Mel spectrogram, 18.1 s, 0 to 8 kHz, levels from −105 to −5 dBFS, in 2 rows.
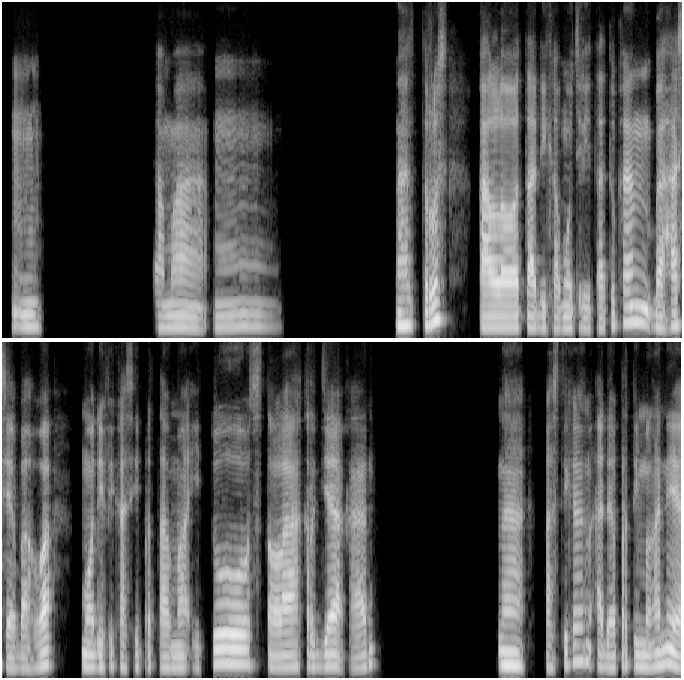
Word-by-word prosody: Mhm. 105 -1 -4 1.5
Sama. 100 -2 -2
Mmm. 105 0 -9 1.5
Nah 115 0 +3
terus 160 +9 +2 0.4
kalo 100 -1 +6 0.2
tadi 100 -1 0
kamu 95 0 -4
cerita 90 -1 -8
tuh 115 - -9
kan 140 +1 +3 0.3
bahas 105 +3 +2
ya 95 - -1
bahwa 95 +6 +2 0.4
modifikasi 105 -1 -2
pertama 100 0 -3
itu 95 +8 -6 0.5
setelah 105 -3 +2
kerja 110 -3 +1
kan. 100 +8 -3 1.6
Nah, 120 -3 +4 0.2
pasti 100 +4 -6
kan 150 +3 -3
ada 100 -1 0
pertimbangannya 115 +1 +1
105 Hz, 85 wpm, -23 LUFS, 100-115 Hz, 1.6 s, kalo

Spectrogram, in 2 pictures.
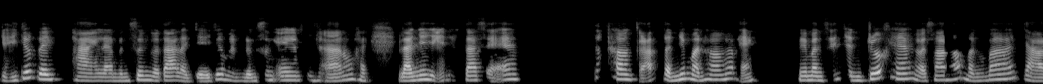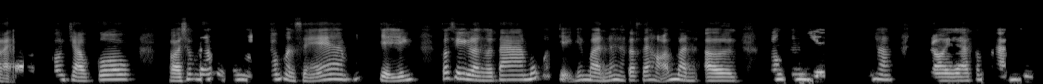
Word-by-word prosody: chị 185 0 -3
trước 300 0 +2
đi, 235 -1 +5
thà 180 -4 +3
là 170 0 0
mình 170 0 -5
xưng 205 +2 0
người 180 -3 -1
ta 190 +1 +4
là 165 - 0
chị 155 -1 0
chứ 235 0 +1
mình 170 -6 -7
đừng 155 0 -1
xưng 205 +3 -7
em 195 0 0 0.2
à, 160 +2 +3
đúng 230 +3 -2
rồi. 180 -6 -5 0.3
Làm 175 +2 +7
như 225 - +5
vậy 180 - +1
người 210 -2 -17
ta 200 0 +4
sẽ - - -2 1.0
thích 320 - -11
hơn, 235 -2 +5
cảm - - +2
tình 195 -5 +3
với 240 +5 +3
mình 215 -5 +3
hơn 225 0 0
á 265 - -1
bạn, - - 0 0.5
thì 195 - +1
mình 195 -1 +4
sẽ 225 +7 -6
nhìn 185 -1 -3
trước 265 +7 +5
ha, 255 -6 +1
rồi 165 -5 +1
sau 205 +4 +2
đó 205 - -6 0.2
mình 175 +2 -9
mới 245 +6 +1
chào 160 -1 +1
lại: - - +1 0.2
"Ờ, - - -22 0.2
con 220 0 -5
chào 170 -5 +1
cô." 225 +2 +2 0.4
Rồi 170 -1 +5
xong 240 +6 -4
đó 235 - +1
người - - -9
ta - - -20
ngồi 225 - -1 0.3
xuống 235 - -1
mình 215 -6 -1
sẽ 175 +8 +1
bắt 240 - -9 0.2
chuyện. 185 +5 +1 0.2
Có 275 - 0
khi 260 -3 +3
là 210 -3 +5
người 185 -1 -2
ta 215 0 +2
muốn 250 +5 0
bắt 420 -2 -15
chuyện - - -4
với 200 - -5
mình 180 -5 +2
á, 200 - -2
người 205 - -3
ta 195 - -1
sẽ 200 +1 -3
hỏi 210 +2 -2
mình: 215 -5 +2
"Ừ, 175 0 +3 0.3
con 235 +1 +1
tên 235 -1 +2
gì?" 205 -4 +1 0.5
Đúng 245 - -3
hông? 220 - -1 0.4
Rồi, 175 -1 +3
à: 175 - +1
"Con 225 - -5 0.2
làm 215 +5 +1
gì?" - - -6
205 Hz, 255 wpm, -24 LUFS, 175-230 Hz, 1.0 s, Làm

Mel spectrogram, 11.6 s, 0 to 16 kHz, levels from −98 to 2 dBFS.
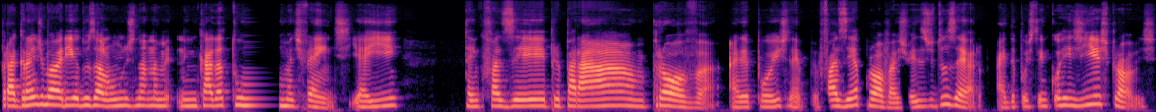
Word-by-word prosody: pra 215 -2 +4
grande 235 +4 +2
maioria 235 -2 +4
dos 235 +1 0
alunos 220 0 +2
na 225 0 -2
na 220 0 -2 0.2
em 210 0 -3
cada 220 +1 +3
turma 230 -2 -3
diferente 190 -5 -4
e - - -7
aí, 200 +6 -1 0.6
tem 200 -1 -3
que 190 - -18
fazer 210 +1 +1
preparar 215 0 +4
prova, 195 -9 +2
aí - - -4
depois, 185 +4 -3
né, - - -7 0.2
fazer 205 +2 +1
a 250 - -2
prova, 195 -8 +1
às 160 0 -7
vezes, 195 +4 -5
do 265 +6 -4
zero, 215 -9 0
aí 170 - -6
depois 180 +2 -8
tem - - -6
que 205 - -10
corrigir 230 +4 +1
as 275 0 -4
provas. - - -3
215 Hz, 180 wpm, -22 LUFS, 200-230 Hz, 0.6 s, pra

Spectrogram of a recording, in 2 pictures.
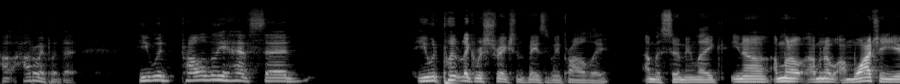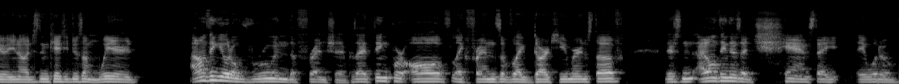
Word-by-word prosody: how 140 - -11
how 165 - -11
do 170 0 -4
I - - -4
put - - -14
that? - - -16 0.6
He 170 +2 -2
would 190 -1 -3
probably 200 +3 -1
have 175 -4 -2
said 150 -3 -3 1.1
he 155 -1 +1
would 175 +1 +2
put, 200 -4 +3
like, 170 -4 +2
restrictions, 130 -5 -3
basically, 100 -3 -6
probably, 95 -2 -8 0.3
I'm 120 -1 0
assuming, 110 0 -1
l - - 0
ike, 110 -1 -3
you 125 - 0
know, 125 -1 +3
"I'm 140 - +5
gonna 140 -2 +7
I'm 120 +2 -4
gonna 135 -2 +3
I'm 115 - -1
watching 145 -1 +7
you, 120 0 +3
you 115 0 +2
know, 115 0 0
just 115 +3 -5
in 125 - +2
case 130 -1 +1
you - - -3
do 125 +1 -1
something 115 -4 -1
weird." 120 -3 0 0.5
I - - -4
don't 175 - +3
think 190 0 +4
it - - +5
would 165 - +7
have 120 -5 -2
ruined 130 -1 +1
the 110 - -5
friendship 110 -4 -7
because 105 +6 -11
I 125 - +1
think 150 +4 0
we're 140 - 0
all, 130 +1 +2
f 125 - -14
like, 115 -1 -4
friends 120 +1 -1
of, 120 -2 -2
like, 110 -3 0
dark 115 -2 +1
humor 120 +1 0
and 120 0 0
stuff. 135 +2 +2 0.4
There's 125 +1 -4
n 130 - +3
I - - -2
don't 150 +1 +4
think 160 0 +3
there's 150 -2 +2
a 130 -4 0
chance 120 +1 -4
that - - -3
he 115 +1 -9 0.2
it 115 0 -5
would 120 +1 -3
have 105 -3 -7
125 Hz, 255 wpm, -25 LUFS, 115-145 Hz, 1.1 s, gonna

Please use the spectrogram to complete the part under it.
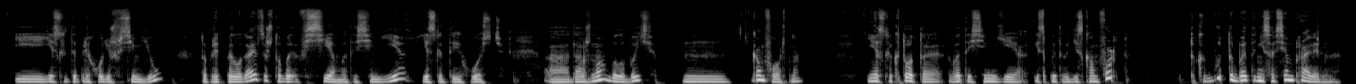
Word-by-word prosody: И 125 - -1
если 125 0 -1
ты 130 +1 -2
приходишь 115 -2 -2
в - - -3
семью, 130 - 0 0.4
то - - -2
предполагается, 125 - +2
чтобы 130 -6 0
всем 120 -7 +2
этой 105 0 -6
семье, 120 - 0 0.2
если 120 -2 0
ты 110 +2 -3
их 100 - -4
гость, 110 -5 -3 0.4
а, 110 0 -1
должно 120 - +3
было 140 -10 +4
быть, 185 - 0 0.3
м, 125 -2 0 0.2
комфортно. 135 - +2 0.6
Если 150 -2 +1
кто-то 120 -8 +1
в 130 - -3
этой 125 -2 0
семье 120 -1 -1
испытывает 115 -4 -4
дискомфорт, 135 - 0 0.6
то - - -11
как - - -6
будто 295 -8 +2
бы 190 +2 +6
это 190 -3 -5
не 170 - +7
совсем 180 +7 +4
правильно. 115 - -1
125 Hz, 165 wpm, -23 LUFS, 115-155 Hz, 0.6 s, не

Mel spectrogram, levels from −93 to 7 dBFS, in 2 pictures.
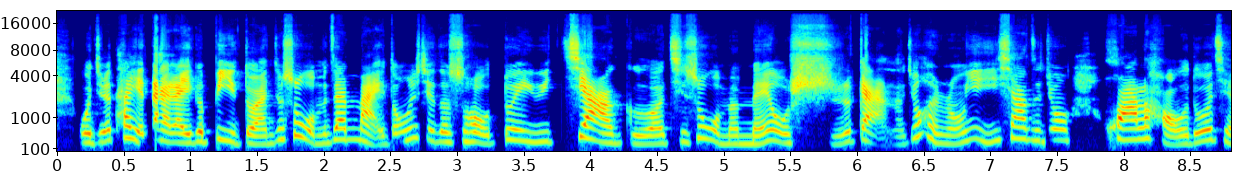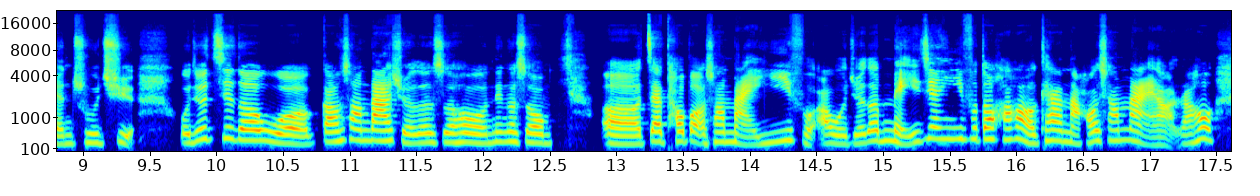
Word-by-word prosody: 我 230 - -1
觉 235 +2 -6
得 270 - +1
它 345 +4 +3
也 - - +3
带 270 -3 +8
来 235 -1 +9
一 225 - +5
个 255 - +1
弊 270 0 +3
端， 200 -2 0
就 300 - -9
是 395 +7 +1
我 370 - -2
们 215 +1 -13
在 305 +3 +4
买 295 -10 +3
东 245 - -8
西 315 -5 -6
的 250 -2 -5
时 245 +2 -3
候， 240 -4 -2
对 280 +5 -4
于 250 +1 -7
价 315 - +8
格， 205 -1 -5
其 215 +4 -2
实 335 - -2
我 305 -5 -5
们 200 -2 -8
没 200 0 -2
有 270 -5 -1
实 220 +1 +1
感 - - +5
呢， 185 - -19
就 - - -5
很 - - -6
容 205 +3 -7
易 280 -5 -5
一 275 - -10
下 325 +1 +2
子 280 -2 -13
就 295 - -9 0.4
花 305 -2 +7
了 330 - +2
好 195 - -2
多 265 +6 -1
钱 205 -8 -7
出 225 +2 -10
去。 410 - -5 0.3
我 225 - -8
就 295 - -5
记 330 +1 -6
得 285 -2 +1
我 215 -7 0
刚 250 +4 -2
上 295 -2 -2
大 275 0 +5
学 240 -5 -7
的 230 +1 -6
时 235 +1 -6
候， 230 -2 -3
那 250 +3 -11
个 250 - -7
时 245 0 -6
候， 225 -1 -2 0.4
呃， 200 -2 0
在 255 +5 +1
淘 255 +1 -2
宝 270 - -2
上 250 0 -5
买 235 -7 -1
衣 240 +9 -9
服， 280 - -11
啊， 215 - -5
我 210 -1 -7
觉 210 +2 -9
得 270 - -3
每 265 -7 -3
一 230 - -9
件 320 0 -4
衣 320 - -9
服 320 0 -10
都 315 0 +3
好 300 -1 -3
好 305 -9 +1
看 275 +2 -2
呐， 225 - -1
好 250 - -4
想 275 +1 -5
买 275 -7 0
啊。 180 0 -4
然 215 - -6
后， 320 +1 0
250 Hz, 320 characters per minute, -22 LUFS, 220-290 Hz, 0.4 s, 来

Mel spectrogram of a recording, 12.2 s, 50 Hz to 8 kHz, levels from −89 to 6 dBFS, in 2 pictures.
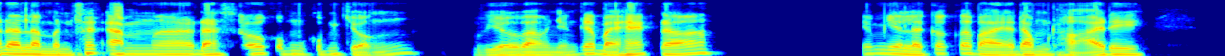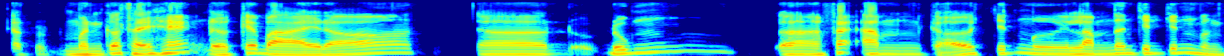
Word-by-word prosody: nên 135 -2 +4
là 125 - +5
mình 110 -1 -3
phát 170 +10 -1
âm, 130 -1 +2
à, 125 0 +1
đa 120 +1 +4
số 120 +5 -2
cũng 130 -3 -8
cũng 120 +3 -9
chuẩn 125 - -5 0.3
dựa 105 0 -1
vào 100 -1 +2
những 100 +1 -7
cái 145 - +3
bài 130 - +3
hát 130 +3 +5
đó, 140 +7 +2 0.7
giống 145 +2 -9
như 145 - -1
là, 110 -4 +2
có 150 - -2
cái 155 - -1
bài 110 0 +3
"Đồng 110 -1 +1
Thoại" 95 +1 +2
đi, 120 0 0 0.5
ơ, - - -2 0.2
mình 120 0 -1
có 160 - +3
thể 140 -4 +4
hát 175 +7 +3
được 115 - +2
cái 170 - +3
bài 110 -5 +3
đó, 155 +11 0 0.3
ờ, 125 0 0 0.3
đúng, 185 +10 -4 0.5
ờ, 125 -1 +1
phát 190 +10 +2
âm 130 -2 0
cỡ 125 - 0
95-99%, 155 +2 -1
130 Hz, 210 wpm, -24 LUFS, 115-150 Hz, 0.7 s, là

